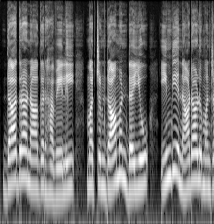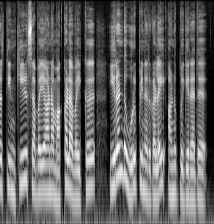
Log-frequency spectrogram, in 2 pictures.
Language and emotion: Tamil, neutral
